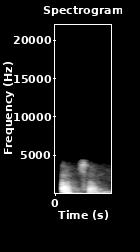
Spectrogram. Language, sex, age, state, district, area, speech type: Bengali, male, 18-30, West Bengal, Darjeeling, rural, conversation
